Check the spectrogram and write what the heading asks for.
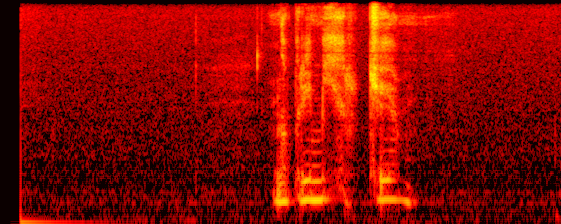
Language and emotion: Russian, sad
